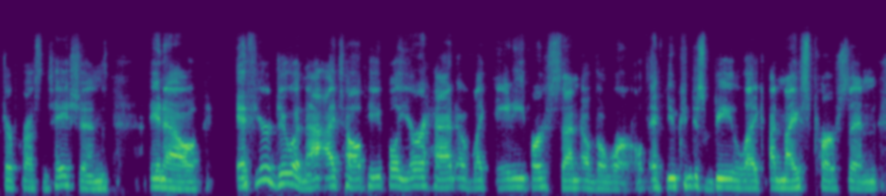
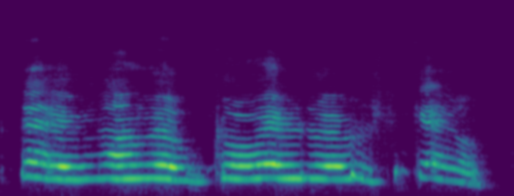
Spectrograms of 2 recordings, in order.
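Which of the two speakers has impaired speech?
The second: traumatic brain injury; acquired, caused by accident.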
